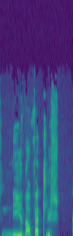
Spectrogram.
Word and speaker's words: Niðavellir: The band's name is pronounced Skalmöld, the song is Niðavellir, and the album is Vögguvísur Yggdrasils.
